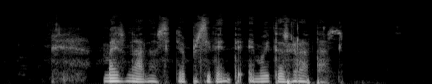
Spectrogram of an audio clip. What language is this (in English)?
Galician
